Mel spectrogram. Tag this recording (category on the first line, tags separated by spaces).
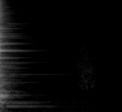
Music > Solo instrument
Drum Drums Cymbals Sabian Oneshot Kit Custom Cymbal Crash GONG Percussion FX Paiste Metal Perc Hat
